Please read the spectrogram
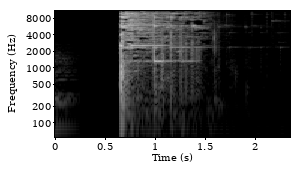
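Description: Glass shattering sound effect: one sharp crash about two-thirds of a second in, followed by about a second of tinkling shards dying away.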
